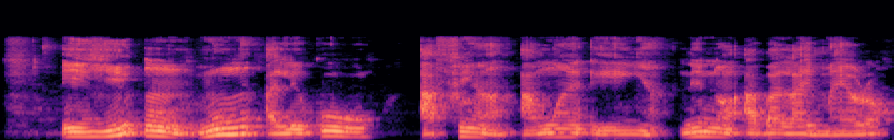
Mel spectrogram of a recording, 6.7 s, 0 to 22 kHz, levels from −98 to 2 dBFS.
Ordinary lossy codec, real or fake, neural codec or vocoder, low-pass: none; real; none; 7.2 kHz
